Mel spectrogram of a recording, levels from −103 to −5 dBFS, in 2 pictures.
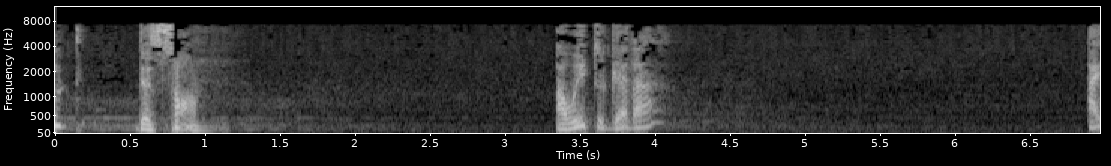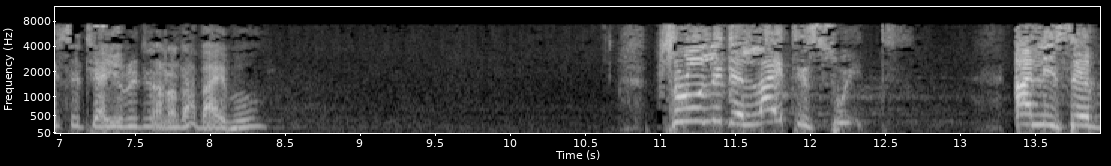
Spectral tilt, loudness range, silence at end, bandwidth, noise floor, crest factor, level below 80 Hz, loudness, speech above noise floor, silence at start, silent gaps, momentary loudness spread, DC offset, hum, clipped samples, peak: -1.5 dB/octave; 13 LU; 0 s; 7.6 kHz; -71 dBFS; 26 dB; -68 dBFS; -27 LUFS; 42 dB; 0 s; none; 23 LU; under 0.1%; none; under 0.1%; -6 dBFS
